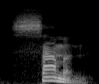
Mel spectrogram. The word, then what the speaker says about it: salmon: So calf, calm, salmon.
